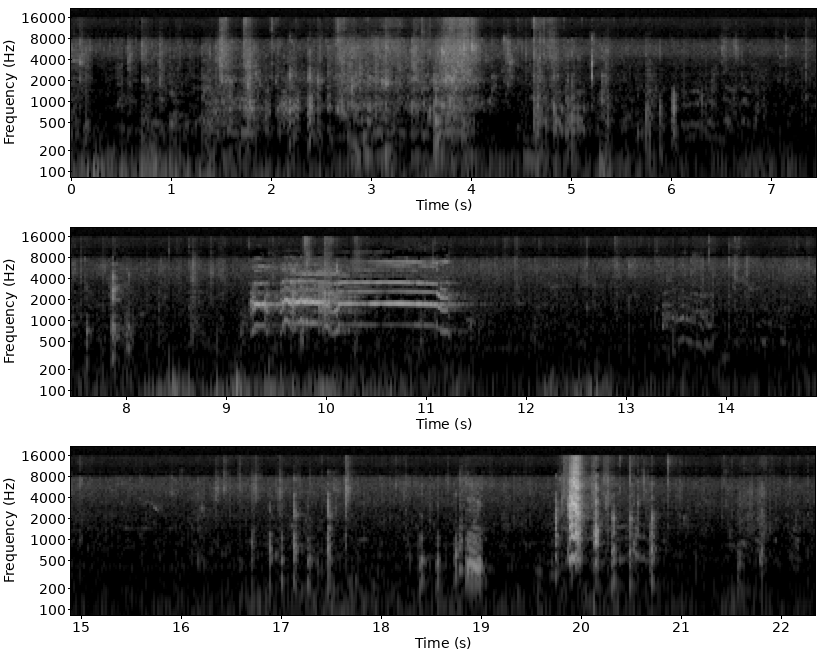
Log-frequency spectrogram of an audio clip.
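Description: A rooster crows once in the open at a nomadic rural camp, a clear drawn-out call at mid distance. Softer clucking and other bird sounds come before and after it, and scattered voices are heard.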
